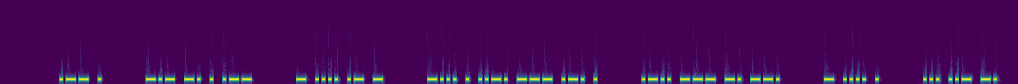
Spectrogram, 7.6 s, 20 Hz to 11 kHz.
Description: Morse code, heard as a keyed tone, about 50 wpm, 700 Hz. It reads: WE KNEW THAT BEFORE LONG THE SUN
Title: 2x Word-Spacing - Sentences from Top 400 Words - 50wpm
